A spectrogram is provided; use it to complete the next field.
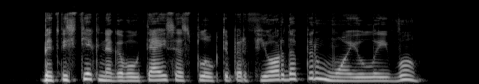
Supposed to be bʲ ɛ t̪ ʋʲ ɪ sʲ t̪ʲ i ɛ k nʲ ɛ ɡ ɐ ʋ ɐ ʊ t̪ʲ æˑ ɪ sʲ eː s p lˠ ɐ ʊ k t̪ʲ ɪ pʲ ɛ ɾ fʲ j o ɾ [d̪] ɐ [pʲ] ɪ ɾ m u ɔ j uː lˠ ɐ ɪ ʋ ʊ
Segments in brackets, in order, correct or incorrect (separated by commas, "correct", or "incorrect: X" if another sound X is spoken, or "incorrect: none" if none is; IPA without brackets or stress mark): correct, correct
